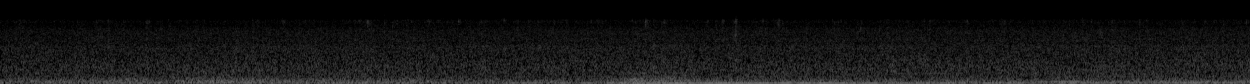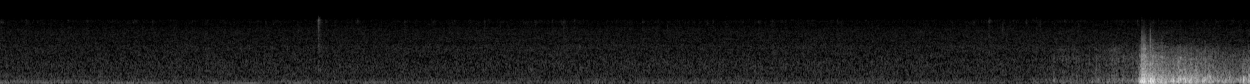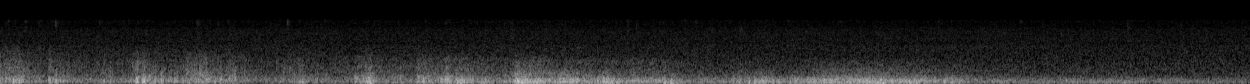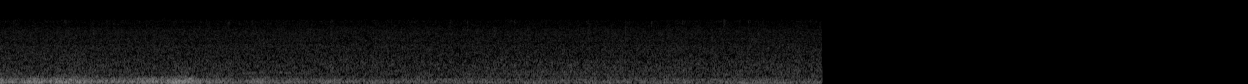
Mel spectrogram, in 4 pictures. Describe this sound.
Thunderstorms in Berlin, rain with thunder, lightning, recorded with Zoom H2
